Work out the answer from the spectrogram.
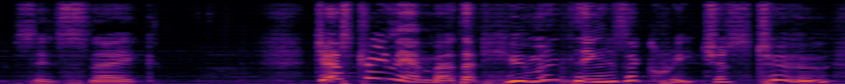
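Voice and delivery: put-on lively read-aloud voice for children; animated storytelling with character voices; story reading. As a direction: tell it like a bedtime story. Author reads her story aloud.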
